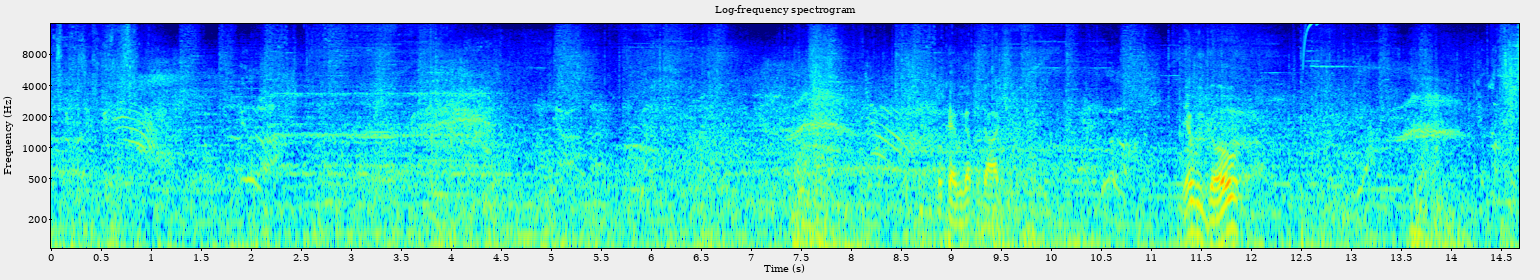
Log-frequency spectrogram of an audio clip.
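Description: Game blasts and magic effects whoosh and crackle.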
